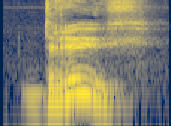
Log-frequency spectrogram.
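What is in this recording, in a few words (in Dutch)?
"Druug" Dutch dialect; Droog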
